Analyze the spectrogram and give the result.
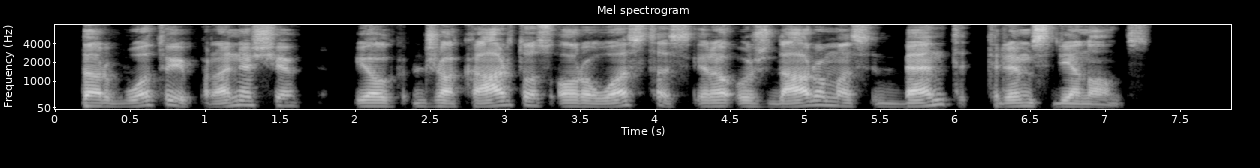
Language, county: Lithuanian, Tauragė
